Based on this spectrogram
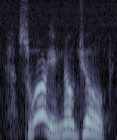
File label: Voice Acting, es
